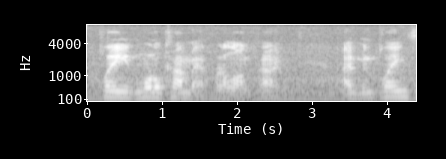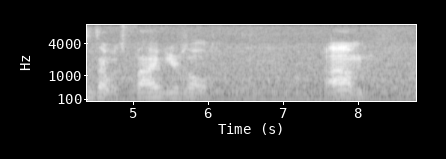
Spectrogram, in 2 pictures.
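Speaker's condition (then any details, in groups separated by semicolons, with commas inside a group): Cerebral palsy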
